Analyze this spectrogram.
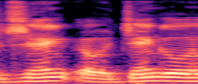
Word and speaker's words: Django: Either way, the Django Unchained. Yes. D is silent.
